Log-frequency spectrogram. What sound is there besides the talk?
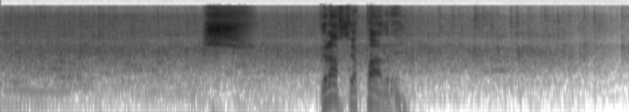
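audience applauding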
